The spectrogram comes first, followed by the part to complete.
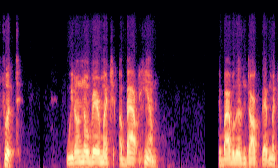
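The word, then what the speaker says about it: Phut: Sometimes it's spelled P-H-U-T, a foot.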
